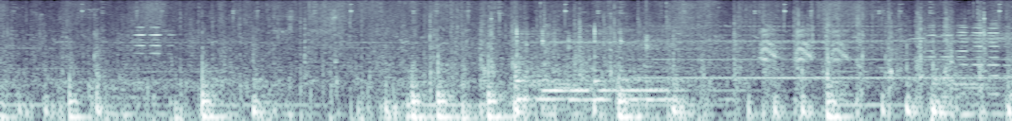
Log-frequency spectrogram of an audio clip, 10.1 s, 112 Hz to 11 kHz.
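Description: Horse hooves clip-clop in the Red Dead Redemption 2 video game, a steady walking rhythm of heavy hoofbeats over game music and ambience, with an occasional whinny and no talk.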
